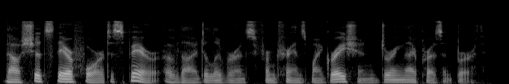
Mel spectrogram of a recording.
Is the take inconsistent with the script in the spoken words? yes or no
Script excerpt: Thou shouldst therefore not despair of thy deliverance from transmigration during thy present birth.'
yes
